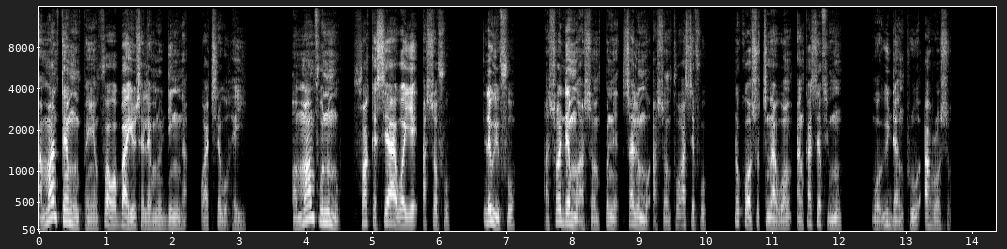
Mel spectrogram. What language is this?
Akan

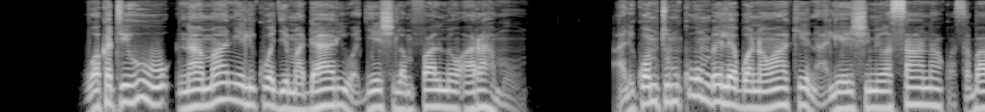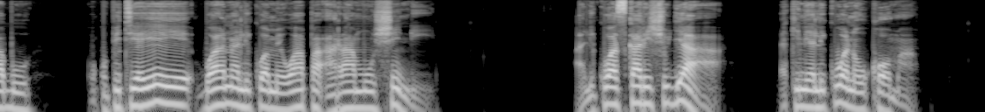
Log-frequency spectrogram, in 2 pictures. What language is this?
Swahili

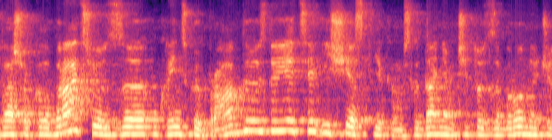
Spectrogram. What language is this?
Ukrainian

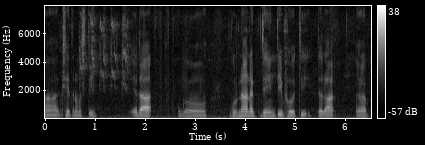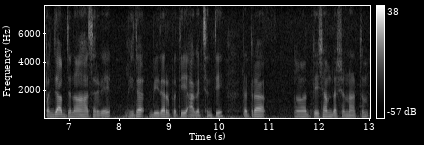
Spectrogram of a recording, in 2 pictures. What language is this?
Sanskrit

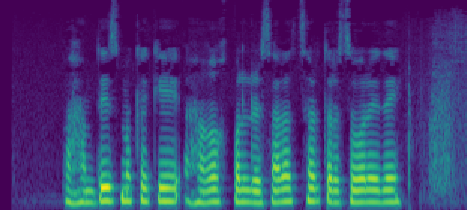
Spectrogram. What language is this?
Pashto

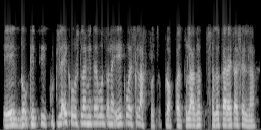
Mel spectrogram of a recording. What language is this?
Marathi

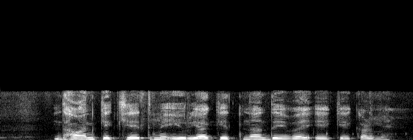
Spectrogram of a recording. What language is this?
Magahi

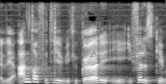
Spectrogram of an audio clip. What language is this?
Danish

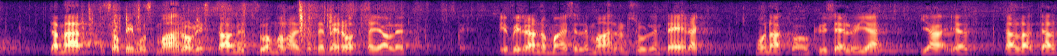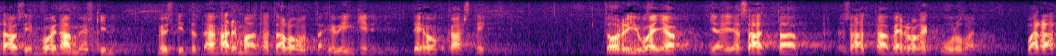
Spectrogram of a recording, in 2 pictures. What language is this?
Finnish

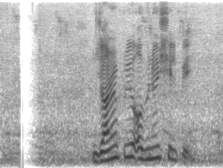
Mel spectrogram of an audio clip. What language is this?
Bangla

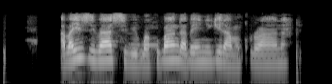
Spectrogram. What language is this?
Ganda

